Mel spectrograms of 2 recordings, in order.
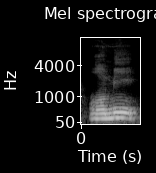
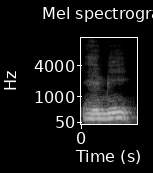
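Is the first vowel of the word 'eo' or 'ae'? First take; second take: eo; ae. First: The first vowel is the back vowel 'eo'. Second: The first vowel is the front vowel 'ae'. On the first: This is the standard form. The speaker calls it right. "물론 표준어는 어미고" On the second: This is the colloquial form. The speaker calls it wrong. "어가 애가 됐잖아"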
